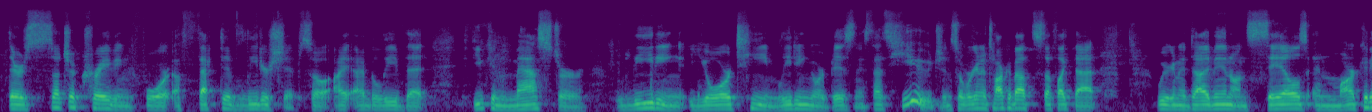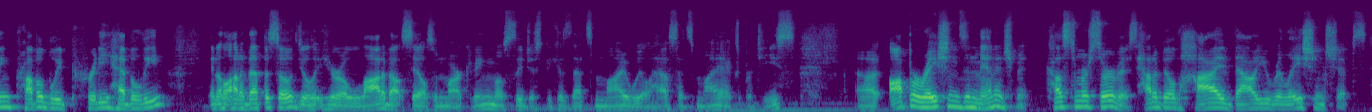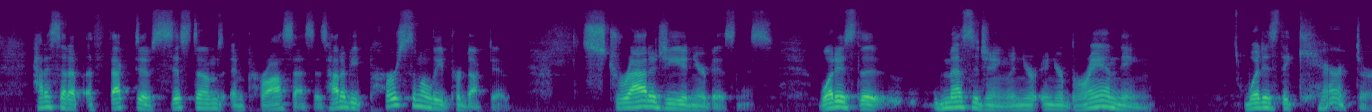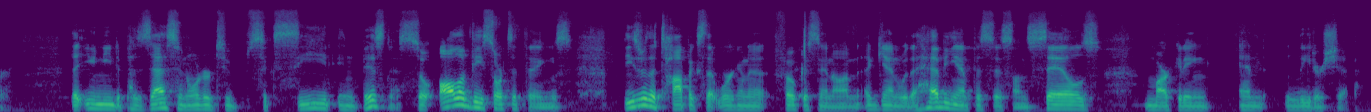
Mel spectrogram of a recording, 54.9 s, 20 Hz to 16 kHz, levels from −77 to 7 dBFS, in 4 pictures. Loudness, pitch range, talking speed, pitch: -25 LUFS, 85-120 Hz, 165 wpm, 100 Hz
